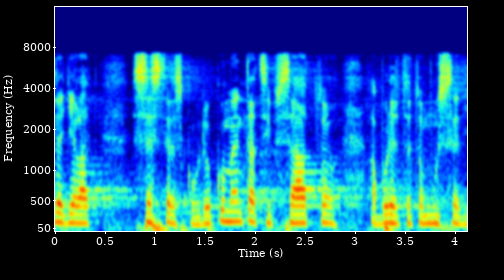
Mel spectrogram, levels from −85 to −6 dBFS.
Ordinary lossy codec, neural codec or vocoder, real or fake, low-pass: AAC, 96 kbps; none; real; 7.2 kHz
